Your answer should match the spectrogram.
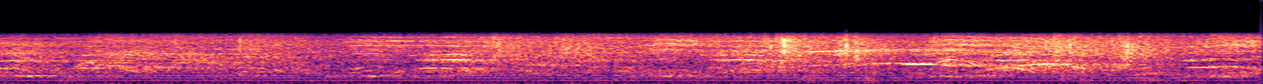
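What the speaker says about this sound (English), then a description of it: "The crowd is getting into it now" Basketball crowd noise at a women's college game between Bryan College and Reinhardt University, a steady murmur of cheering fans in a gym under the sound of a commentator talking.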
